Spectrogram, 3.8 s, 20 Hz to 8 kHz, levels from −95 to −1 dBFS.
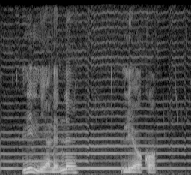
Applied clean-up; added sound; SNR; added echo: none; Insect; 7 dB; none.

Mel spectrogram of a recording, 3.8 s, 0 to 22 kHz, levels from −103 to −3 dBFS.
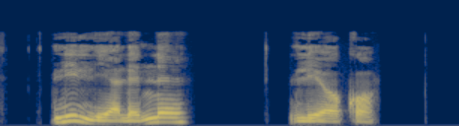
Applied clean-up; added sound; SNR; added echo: none; none; none; none.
